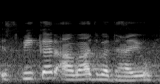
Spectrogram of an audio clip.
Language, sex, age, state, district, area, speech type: Sindhi, female, 30-45, Madhya Pradesh, Katni, rural, read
